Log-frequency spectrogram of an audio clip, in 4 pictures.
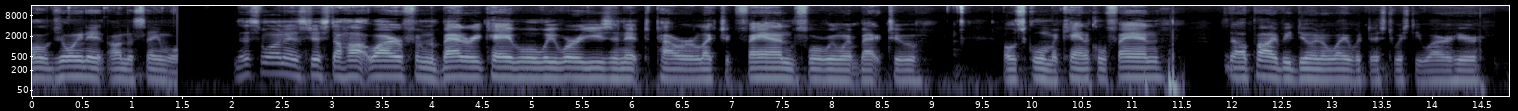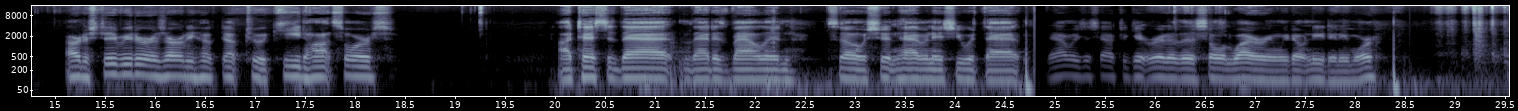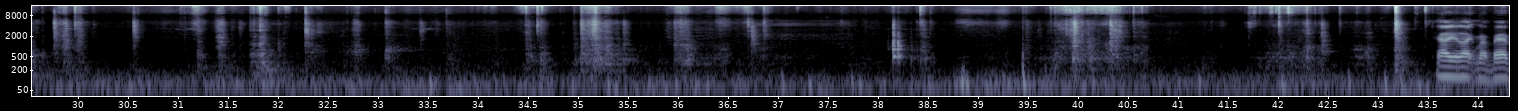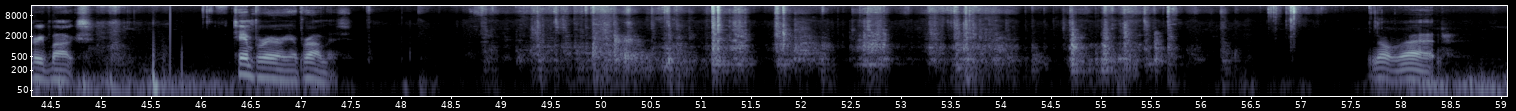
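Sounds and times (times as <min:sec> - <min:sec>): wiring rubbing and scraping: 0:27.6 - 0:46.4, 0:48.6 - 0:57.0.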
